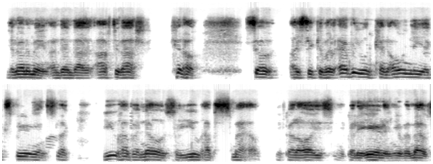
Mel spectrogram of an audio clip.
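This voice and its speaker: An Irish man, first language Irish, talks in a loose, reflective way, circling back and restarting his thoughts. His voice is husky and mellow. The sound is dull and lo-fi, like a video call. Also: mid-range voice. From Ireland. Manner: rambling, reflective, many restarts. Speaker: musician guest. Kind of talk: casual interview talk.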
